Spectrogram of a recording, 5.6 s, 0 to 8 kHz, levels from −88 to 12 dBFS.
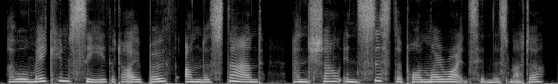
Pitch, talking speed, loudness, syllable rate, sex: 230 Hz, 195 wpm, -18 LUFS, 4.6 syllables/s, female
